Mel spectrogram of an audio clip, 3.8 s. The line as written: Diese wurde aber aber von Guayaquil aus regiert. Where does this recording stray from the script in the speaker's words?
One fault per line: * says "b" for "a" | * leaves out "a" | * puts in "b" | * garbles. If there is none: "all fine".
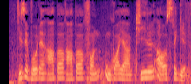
all fine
